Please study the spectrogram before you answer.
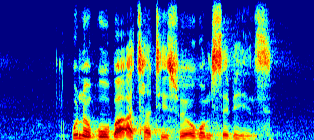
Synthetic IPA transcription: k̬unok̬uɓaʔatʰatʰiswɛɔk̬om̩sɛɓeːnd͡zʱi

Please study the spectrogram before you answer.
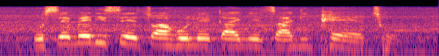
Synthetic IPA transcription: hʊsebediset͡sʼwaɦʊlɪkʼaɲet͡sʼadipʰɛːtʰɔ

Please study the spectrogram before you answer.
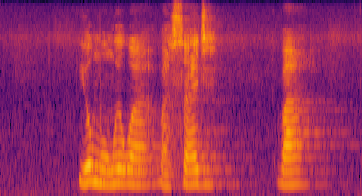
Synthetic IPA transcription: jomʊŋwɛwabasadi | ba

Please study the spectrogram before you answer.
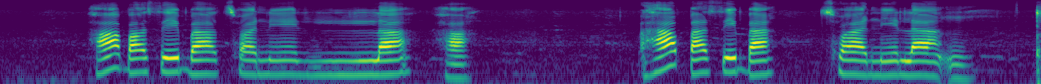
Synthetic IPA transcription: habasɪbat͡sʰwanɛ | la | ha | ɦab̥asɪba | t͡sʰwanɛlaŋ̩

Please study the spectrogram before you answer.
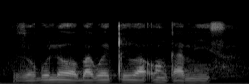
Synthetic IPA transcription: zok̬ulɔɓak̬weǃiwaʔɔŋkʼamiːsḁ

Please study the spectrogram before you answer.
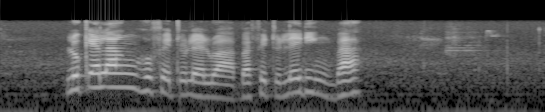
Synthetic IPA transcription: lʊkʼɛlaŋ̩ɦʊfetʼʊlɛlwabafetʼʊlediŋ̩ba

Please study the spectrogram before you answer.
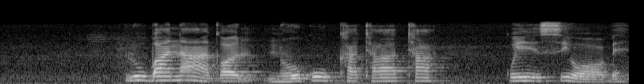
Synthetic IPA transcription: luɓanakʼanokʼukʰatʰatʰa | kʼwesiɦɔːɓɛ

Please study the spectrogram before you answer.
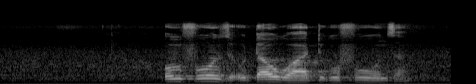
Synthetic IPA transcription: um̩fund͡zʱiʔutʼauk̬watʰʼik̬ufuːnd͡zʱa̰

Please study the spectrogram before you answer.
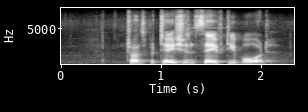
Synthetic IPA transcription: tʰɹãnspɔtʰeʃə̃nseftibɔd

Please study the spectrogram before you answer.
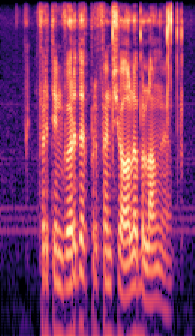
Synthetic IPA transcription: fərtiənvuərdəχprufənʃiɑːləbəlɐŋə̰

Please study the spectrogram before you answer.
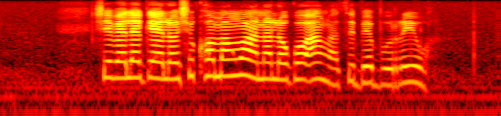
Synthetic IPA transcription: ʃiɓɛlɛk̬ɛlɔʃikʰɔmaŋwanalɔk̬ɔaŋɡʱasibeburiːwa

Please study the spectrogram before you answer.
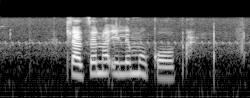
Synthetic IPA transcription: t͡ɬʼat͡sʼɛnɔʔɪlɪmʊkʼɔːpʼḁ

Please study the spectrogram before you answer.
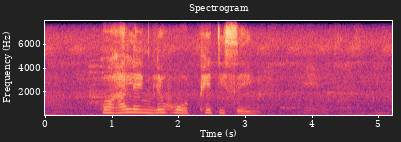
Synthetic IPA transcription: hʊɣaleŋ̩lɪhʊpʰetʼiseːŋ̩

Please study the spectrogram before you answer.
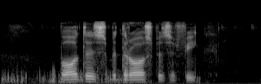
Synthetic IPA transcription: b̥ɑːtəsbədrɑːspəsəfik

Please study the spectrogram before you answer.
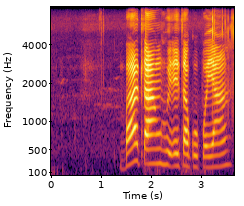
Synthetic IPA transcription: bat͡ɬʼaŋ̩ɦʊet͡sʼakʼʊpʼɔja

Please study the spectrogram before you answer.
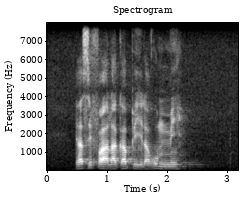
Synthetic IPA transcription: jasɪfalakʼapʼɪlaɣʊ̰m̩ːmɪ

